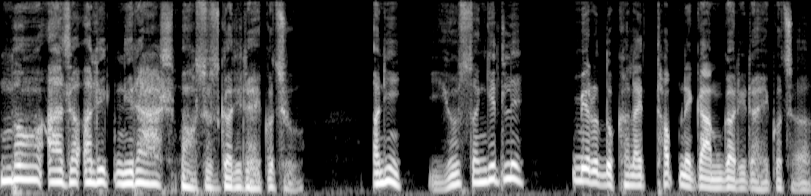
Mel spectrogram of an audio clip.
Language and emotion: Nepali, sad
